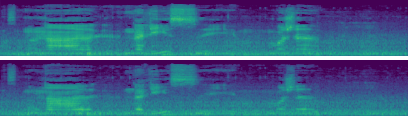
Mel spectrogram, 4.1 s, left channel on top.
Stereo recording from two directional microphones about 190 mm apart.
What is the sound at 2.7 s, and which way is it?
Speech, centre (ahead or behind).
